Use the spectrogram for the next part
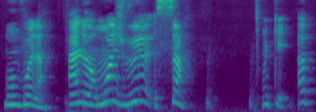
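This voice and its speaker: A woman's voice: fairly high pitch, unhurried, a bit bright. Chatty woman hosting a craft tutorial. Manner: talkative, joking, constant filler tags to viewers. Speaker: papercraft tutorial host.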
